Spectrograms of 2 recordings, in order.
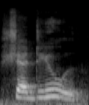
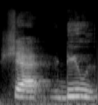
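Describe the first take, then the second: First: The first syllable carries clear stress. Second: Both syllables are said flat and equal, robot-like. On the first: "मैं शेड वाले part को stress के साथ बोलूंगी" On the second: "robot की तरह बोले"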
